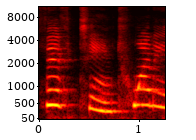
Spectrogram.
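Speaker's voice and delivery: high cheering count by fives. Acted. Fives club cheering as they count, high excited. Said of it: "they cheered".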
